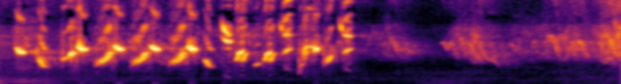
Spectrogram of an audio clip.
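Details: European goldfinch song: a quick run of high twittering, tinkling notes for nearly two seconds, then fading to faint hiss.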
